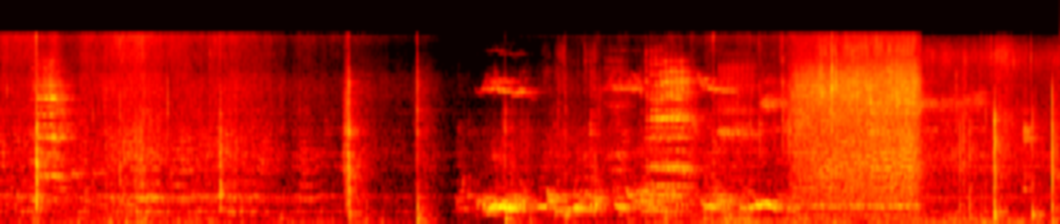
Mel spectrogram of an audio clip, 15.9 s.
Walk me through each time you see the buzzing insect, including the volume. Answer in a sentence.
You can hear the buzzing insect from 0.0 to 15.8 s, getting quieter then louder.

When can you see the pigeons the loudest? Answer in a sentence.
The loudest moment of the pigeons is at 8 seconds.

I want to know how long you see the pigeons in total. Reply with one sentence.
The pigeons can be heard for 5 seconds in total.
